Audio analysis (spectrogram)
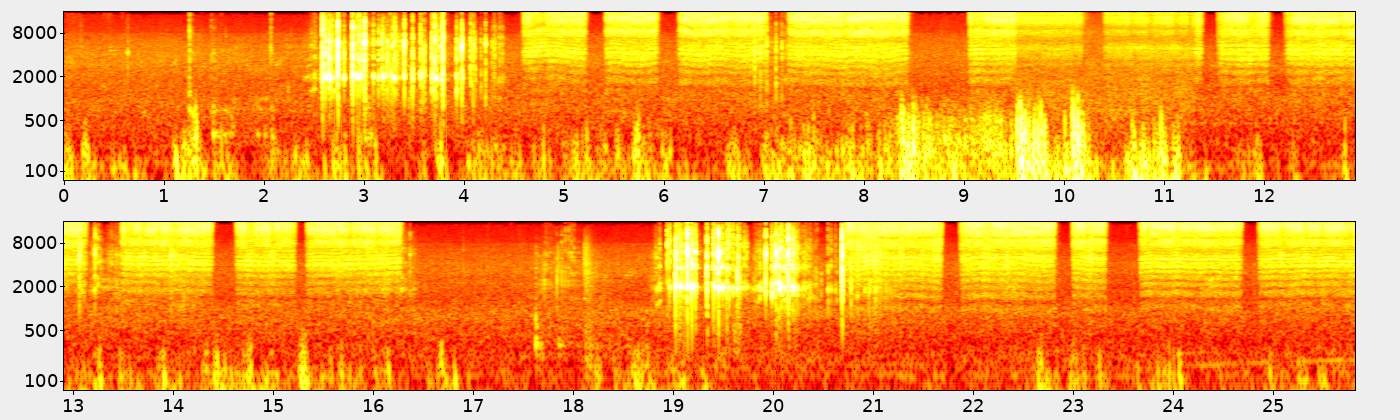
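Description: A spray can or gun lays down a white base coat of paint on homemade catfishing lures. There are two close, loud hissing bursts of a couple of seconds each, with quiet handling noises and rustling in between.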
